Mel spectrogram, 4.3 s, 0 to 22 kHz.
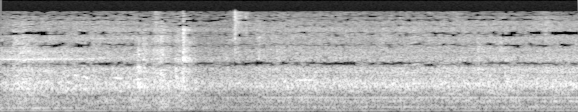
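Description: Hitachi EX200-1 excavator's diesel engine running steadily, with a few faint knocks between one and two seconds in.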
